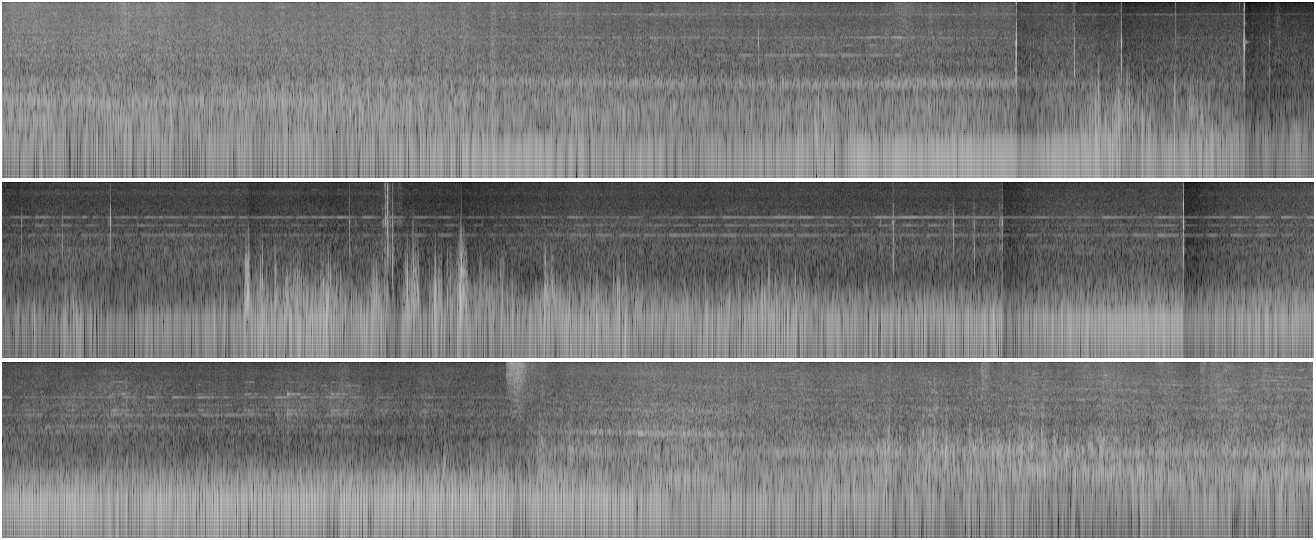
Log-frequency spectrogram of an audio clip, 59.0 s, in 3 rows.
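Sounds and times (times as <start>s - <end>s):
locomotive rumble: 0.0s - 59.0s
distant train horn: 6.4s - 18.3s, 35.3s - 52.4s.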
